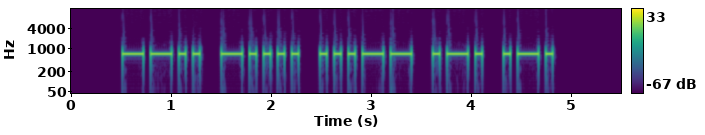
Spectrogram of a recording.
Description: Morse code, heard as a keyed tone, about 17 wpm, 700 Hz. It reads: Z63RR
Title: Code Groups - 5 Letter:Numbers - 17wpm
